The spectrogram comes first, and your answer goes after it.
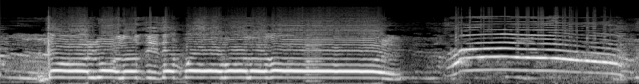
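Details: Domestic cat meowing loudly: a long, level, nasal meow held for over three seconds that drops at the end, then a shorter meow that rises and falls.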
